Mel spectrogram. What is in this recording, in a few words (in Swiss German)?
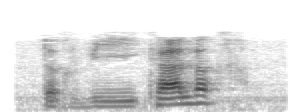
"wikaller", alsace; vin; cellier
